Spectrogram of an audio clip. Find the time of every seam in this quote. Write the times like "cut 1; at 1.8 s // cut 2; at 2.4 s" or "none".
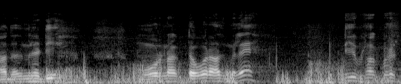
none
